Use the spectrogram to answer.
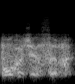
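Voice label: Serbian aircraft destroyed mood low, speech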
